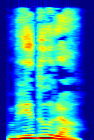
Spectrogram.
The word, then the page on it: ಭಿದುರ: Kannada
